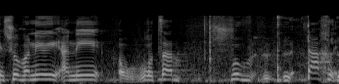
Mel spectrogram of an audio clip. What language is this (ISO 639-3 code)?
heb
